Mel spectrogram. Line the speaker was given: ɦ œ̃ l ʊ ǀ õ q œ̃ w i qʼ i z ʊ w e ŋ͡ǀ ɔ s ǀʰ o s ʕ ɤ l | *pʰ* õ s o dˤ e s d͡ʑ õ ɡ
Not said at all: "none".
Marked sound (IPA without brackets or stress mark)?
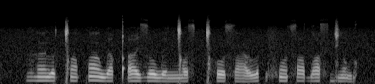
f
